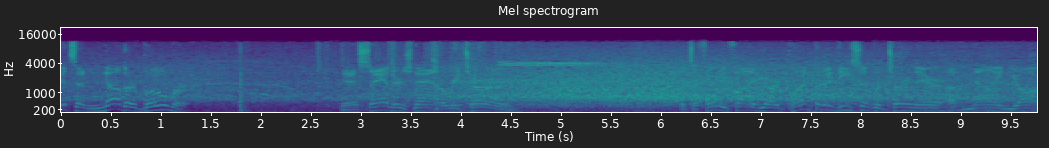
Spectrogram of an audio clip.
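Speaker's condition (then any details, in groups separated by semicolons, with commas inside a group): No condition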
